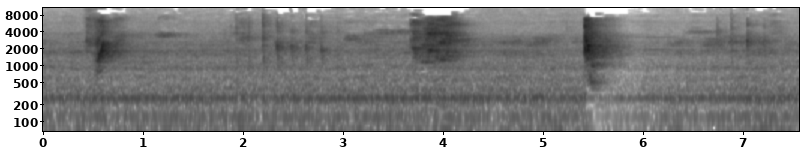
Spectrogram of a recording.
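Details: Male eclectus parrot, a foster bird kept as a pet, making funny noises: three harsh, raspy squawks spread over several seconds, each a short broadband burst, with a steady low electrical hum underneath and quiet clicks between calls.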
